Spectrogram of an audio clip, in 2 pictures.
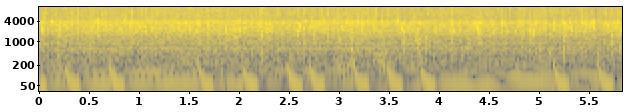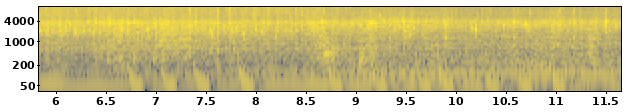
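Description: Panko-breaded snapper fillets shallow-frying in hot oil in a pan: a steady sizzling hiss.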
